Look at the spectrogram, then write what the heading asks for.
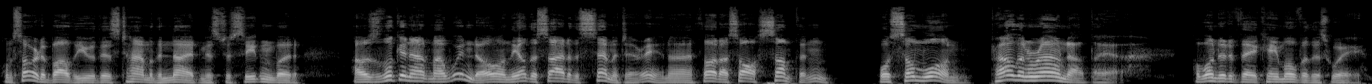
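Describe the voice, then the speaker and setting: A man acting a folksy, genial, steady older judge in an old-time radio horror play, speaking with deliberate politeness. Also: mid-range voice. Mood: polite.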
